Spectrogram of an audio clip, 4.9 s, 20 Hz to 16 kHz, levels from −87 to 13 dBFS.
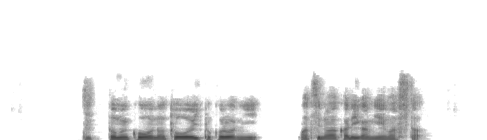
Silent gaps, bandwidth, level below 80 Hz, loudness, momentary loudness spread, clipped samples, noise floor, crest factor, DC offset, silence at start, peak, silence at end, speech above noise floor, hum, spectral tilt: none; 7.8 kHz; -56 dBFS; -23 LUFS; 15 LU; under 0.1%; under -90 dBFS; 18 dB; under 0.1%; 0.85 s; -6 dBFS; 0.65 s; over 68 dB; none; -6 dB/octave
